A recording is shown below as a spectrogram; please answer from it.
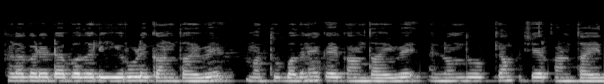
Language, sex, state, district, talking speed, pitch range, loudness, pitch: Kannada, male, Karnataka, Dharwad, 120 wpm, 160-170 Hz, -15 LUFS, 165 Hz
